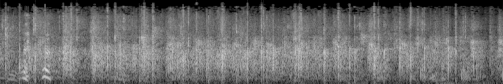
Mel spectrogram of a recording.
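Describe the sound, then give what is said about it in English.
A crowd at an event applauds the woman who served as the event's single point of contact, many hands clapping in a dense, continuous patter that stays fairly loud throughout, with a brief murmur of voices near the start. “This lady has really been the single point of contact for this event, and I would like to give her a round of applause.”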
